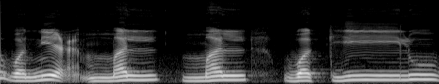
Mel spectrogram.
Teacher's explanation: وَکی یا مدہ ہے، جزم والی یا، پیچھے کاف پہ زیر، دو حرکات لمبا کریں گے اور اگر ہم اس پہ سٹاپ کریں گے تو یہاں جزم لگ جائے گی۔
